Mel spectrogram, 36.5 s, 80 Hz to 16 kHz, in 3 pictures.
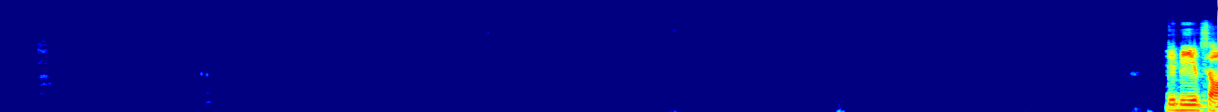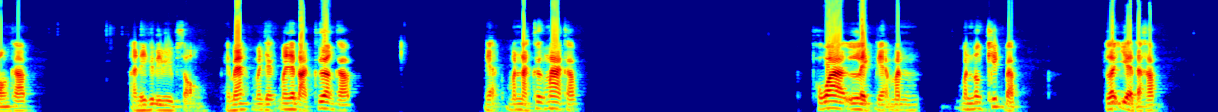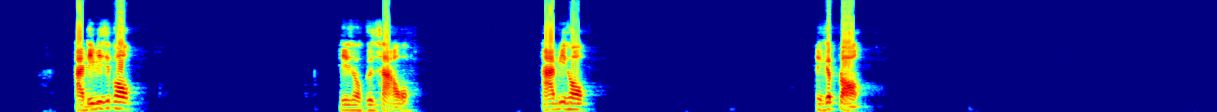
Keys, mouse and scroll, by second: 4.7 click, 12.5-14.2 middle drag, 14.7 middle click, 19.7 click, 21.4 click, 24.0 click, 25.3 click, 27.8-29.0 middle drag, 30.0 click.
